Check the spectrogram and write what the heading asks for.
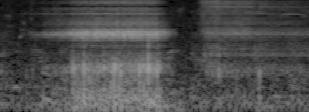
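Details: Little girl snoring in sleep after a tiring day at a children's party: one noisy breath with a high whistling edge, then a softer breath.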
